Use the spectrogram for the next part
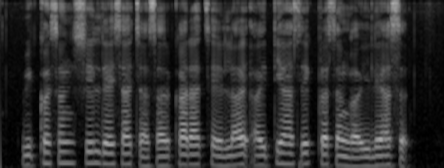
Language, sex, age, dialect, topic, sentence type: Marathi, male, 18-24, Southern Konkan, banking, statement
